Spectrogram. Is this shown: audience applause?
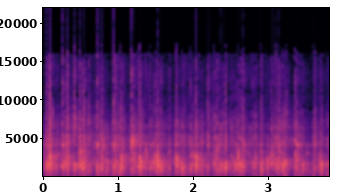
yes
